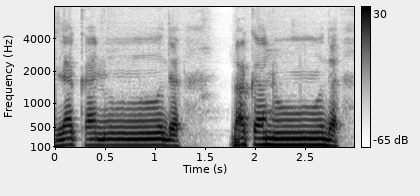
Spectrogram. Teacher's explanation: লাকানুদ সাকিন হওয়ার কারণে এখানে কলকলায় কুবরা হয়েছে।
